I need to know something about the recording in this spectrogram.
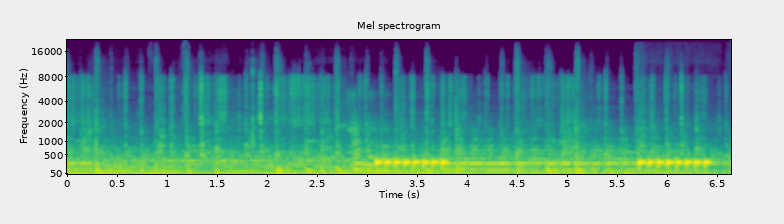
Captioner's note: phone ringing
